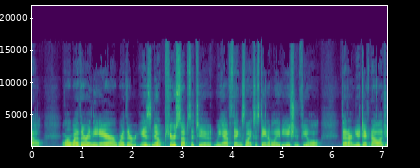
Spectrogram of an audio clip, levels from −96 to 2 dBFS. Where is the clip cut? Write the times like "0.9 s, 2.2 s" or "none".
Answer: none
